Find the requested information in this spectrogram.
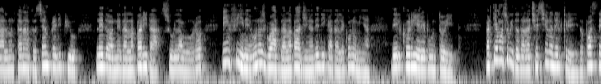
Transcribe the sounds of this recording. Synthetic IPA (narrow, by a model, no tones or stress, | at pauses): lːont̪anaːt̪osɛmpɾed̪ipju | led̪ɔnːed̪alːapaɾit̪asulːavoːɾoeiɱfiːneunozɡward̪oalːapaːd͡ʒinad̪ed̪ikaːt̪aːlːekonomiːad̪elkorːjɛːɾepunt̪oit̪ː | part̪jaːmosuːbit̪od̪alːat͡ʃːesjoːned̪elkɾɛːd̪it̪opɔst̪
